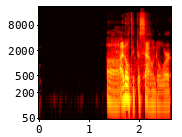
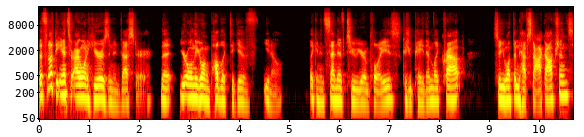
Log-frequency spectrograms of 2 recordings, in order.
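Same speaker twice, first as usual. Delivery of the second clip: ordinary delivery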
